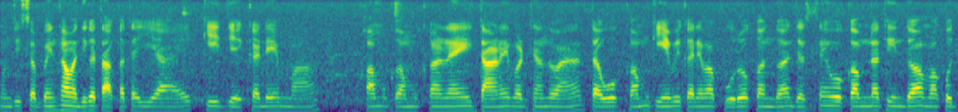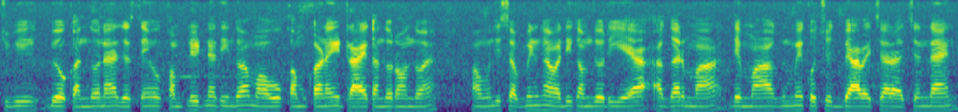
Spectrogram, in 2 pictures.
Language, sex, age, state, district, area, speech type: Sindhi, male, 18-30, Maharashtra, Thane, urban, spontaneous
